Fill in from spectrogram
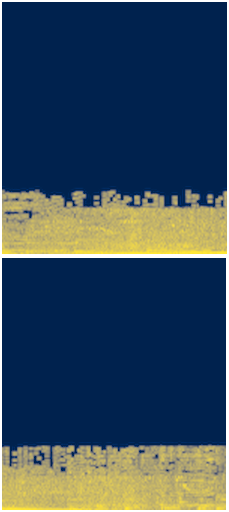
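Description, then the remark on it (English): A short radio music intro for the beach and boating forecast, brought to you by Freedom Boat Club of Tampa Bay. Sustained low tones and a sliding, descending pitch play over a steady rumbling bed that resembles a motorboat engine, loud and continuous for several seconds before thinning out. “All righty, when you hear that music, you know it's time for the beach and boating forecast brought to you by the Freedom Boat Club.”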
